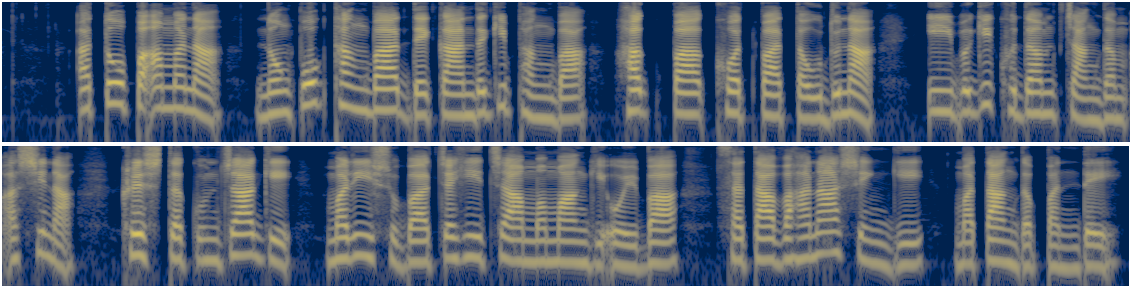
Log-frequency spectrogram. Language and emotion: Manipuri, neutral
